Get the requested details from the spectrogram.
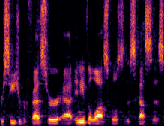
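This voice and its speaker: Noticeable background noise runs under a man speaking at a very fast pace. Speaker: task force chair, lawyer. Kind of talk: formal meeting presentation.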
